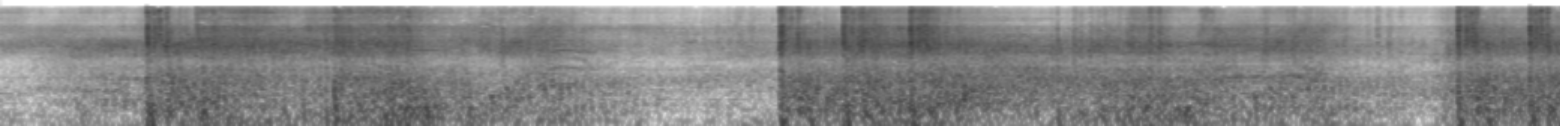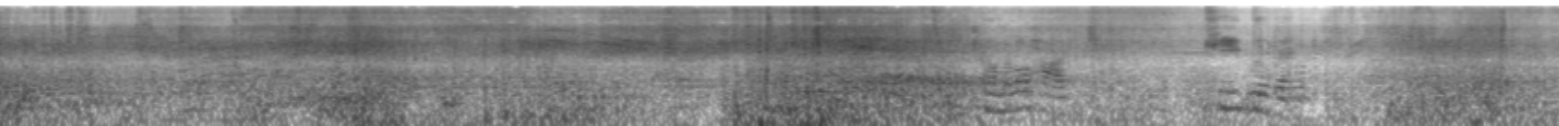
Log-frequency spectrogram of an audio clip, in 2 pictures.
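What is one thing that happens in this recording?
Game explosions and impacts thud heavily.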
